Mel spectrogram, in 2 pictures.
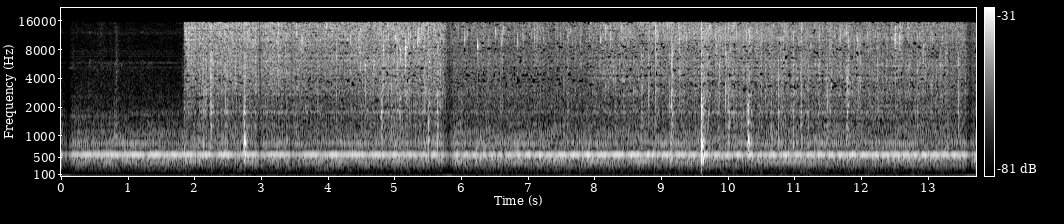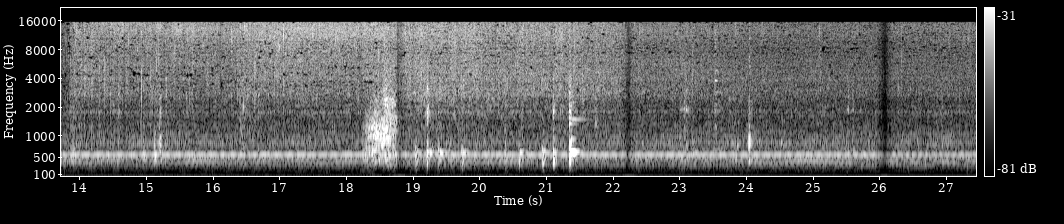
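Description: Diced vegetables sizzling in hot oil in a nonstick frying pan as they are stir-fried, with scattered small clicks of stirring. The sizzle starts abruptly about two seconds in, over a steady faint hum.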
